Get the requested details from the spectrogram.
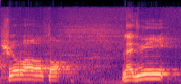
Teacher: Syura sebelum alif berharokat patah. Ini 2 ketukan. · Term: mad tabi'i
